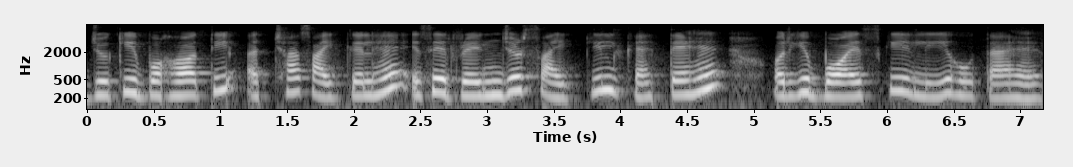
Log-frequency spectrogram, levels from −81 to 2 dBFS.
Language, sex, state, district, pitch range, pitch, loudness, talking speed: Hindi, female, Uttar Pradesh, Muzaffarnagar, 225-275 Hz, 235 Hz, -17 LUFS, 160 wpm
